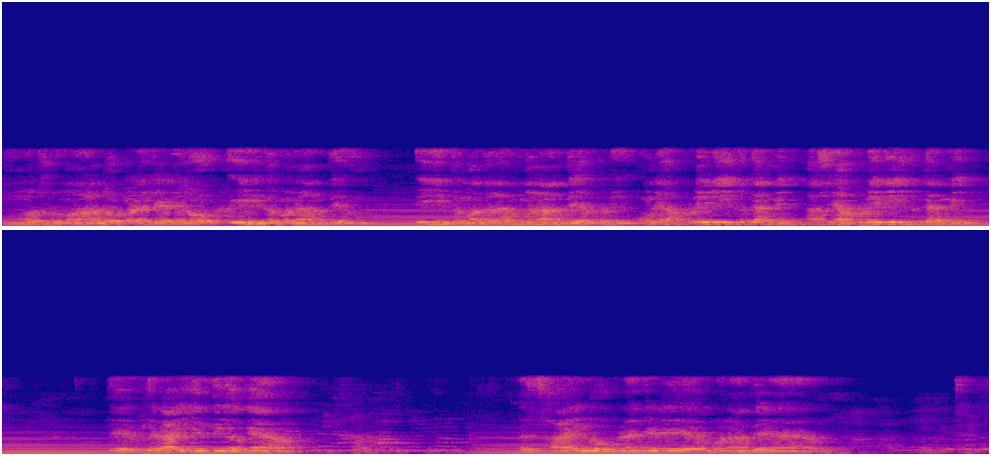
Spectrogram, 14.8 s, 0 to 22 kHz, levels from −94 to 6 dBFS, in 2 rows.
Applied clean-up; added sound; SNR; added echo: none; Bowed string instrument; 14 dB; reverberation time 0.6 s.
